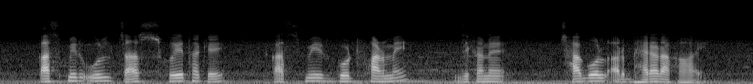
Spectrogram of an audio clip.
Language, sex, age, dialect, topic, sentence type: Bengali, male, 18-24, Standard Colloquial, agriculture, statement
